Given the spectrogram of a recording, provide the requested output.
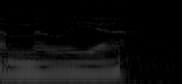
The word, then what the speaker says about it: Melilla: Normally in Spanish, two L's is supposed to be pronounced as a Y. Yeah. Oh, yeah, there it is. Yeah, Melilla.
